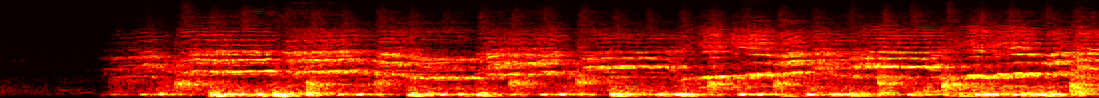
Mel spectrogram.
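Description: Group of voices singing a Garifuna song together as the procession enters, starting about a second in after a brief quiet, with a strong low tone running underneath.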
